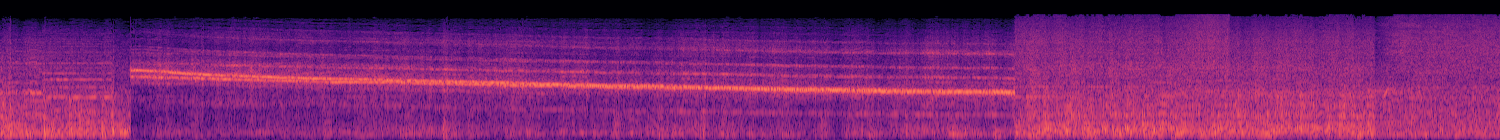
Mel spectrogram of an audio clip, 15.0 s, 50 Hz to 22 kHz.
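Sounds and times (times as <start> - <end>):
descending firework whistle: 1.3 - 10.2
fireworks hissing: 1.4 - 7.5, 10.1 - 15.0.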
